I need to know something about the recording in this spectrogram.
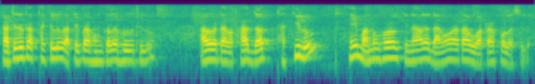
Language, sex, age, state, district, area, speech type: Assamese, male, 30-45, Assam, Charaideo, urban, spontaneous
